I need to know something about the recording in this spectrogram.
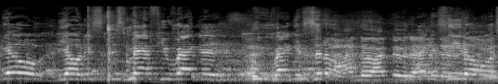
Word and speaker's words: Ragazino: Yo, before we get started, how you pronounce the last name? It's Ragazino. Ragazino.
